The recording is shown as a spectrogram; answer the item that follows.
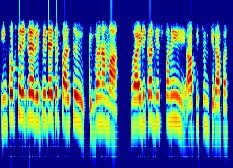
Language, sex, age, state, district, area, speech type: Telugu, female, 18-30, Telangana, Hyderabad, rural, conversation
